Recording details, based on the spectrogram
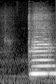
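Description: A tenor saxophone sounds a single sustained G note after a short quiet lead-in, loud and close, with no talking.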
